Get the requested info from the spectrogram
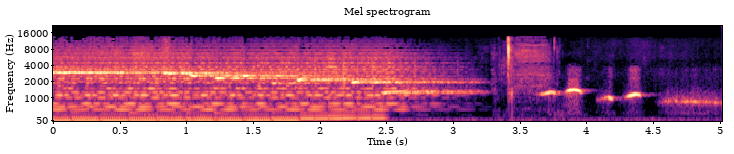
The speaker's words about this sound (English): My whistling was better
